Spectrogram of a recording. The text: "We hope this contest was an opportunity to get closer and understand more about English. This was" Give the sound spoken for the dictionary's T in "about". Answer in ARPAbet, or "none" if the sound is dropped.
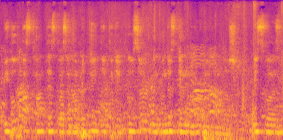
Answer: none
